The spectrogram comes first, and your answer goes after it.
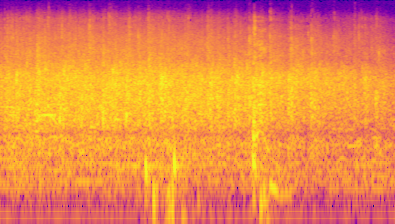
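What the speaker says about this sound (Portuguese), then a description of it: "Dê um aplauso para Jesus." Church congregation applauding during a Portuguese-language worship service, a steady, dense clapping that fills the whole stretch and fades slightly toward the end.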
